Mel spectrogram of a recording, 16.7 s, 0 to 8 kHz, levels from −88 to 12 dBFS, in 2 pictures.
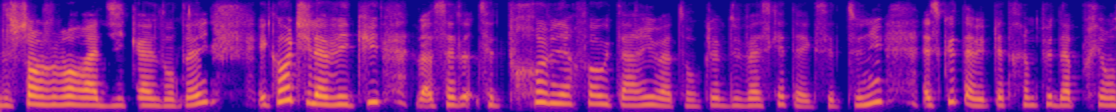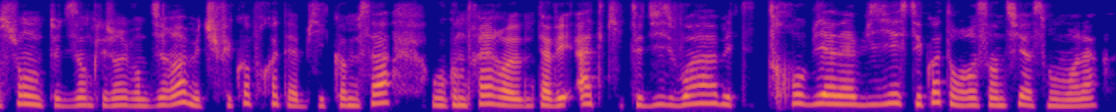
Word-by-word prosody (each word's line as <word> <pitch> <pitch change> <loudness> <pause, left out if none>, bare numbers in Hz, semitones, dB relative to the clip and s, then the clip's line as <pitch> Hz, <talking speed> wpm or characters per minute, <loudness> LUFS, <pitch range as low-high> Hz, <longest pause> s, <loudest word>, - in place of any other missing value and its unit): De 190 - -3
changement 210 +2 +7
radical 185 0 +4
dans 175 -1 -4
ta 200 +6 +3
vie, 265 - +2 0.4
et 200 - +2
comment 300 +8 +9
tu 335 - +2
l'as 225 -2 +11
vécu, 215 +7 +2 0.3
bah, - - +3
cette 210 0 0
cette 200 -4 -7
1re 245 -4 +2
fois 230 -1 +1
où 225 - +1
tu 200 - -6
arrives 195 +1 0
à 175 - 0
ton 170 0 -11
club 190 +2 -5
de 185 +1 -10
basket 185 +3 -4
avec 155 -2 -5
cette 170 -3 -11
tenue? 220 +8 0 0.3
Est-ce - - 0
que 285 - -1
tu 285 - -1
avais, 180 -3 +2
peut-être, 190 +4 -6
un 200 - -3
peu 215 +3 -5
d'appréhension 190 +2 -2
en 220 -2 0
te 185 - -10
disant 185 +2 -5
que 190 - -12
les 185 - -8
gens 190 +1 -3
ils 195 - -4
vont 180 - -6
te - - -8
dire: 200 +3 -4
«Ah 260 +1 +2
mais 190 - -3
tu - - -2
fais 195 - -10
quoi? 245 - -6
Pourquoi 235 -1 -9
tu 190 - -9
es - - -1
habillé 170 +2 -11
comme 185 +1 -5
ça?» 245 +8 +2 0.3
ou 190 - -4
au - - -5
contraire, 205 +3 -1
heu, 180 -2 +3
tu - - 0
avais 190 +2 +3
hâte 230 - 0
qu'ils 180 - -15
te 200 - -6
disent: 200 +2 -8
«Waouh, 240 +4 -1
mais 210 - -3
tu 205 - -27
es - - -34
trop 240 0 -4
bien 230 +1 +3
habillé!». 215 +3 -1
C'était 220 -1 -6
quoi, 270 +5 -1
ton 215 -8 -4
ressenti 190 +2 -3
à 190 - -3
ce 180 - -11
moment-là? 175 +2 -4
200 Hz, 285 wpm, -23 LUFS, 185-225 Hz, 0.4 s, l'as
